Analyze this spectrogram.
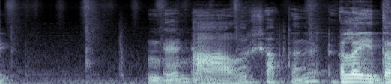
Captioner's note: murmuring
